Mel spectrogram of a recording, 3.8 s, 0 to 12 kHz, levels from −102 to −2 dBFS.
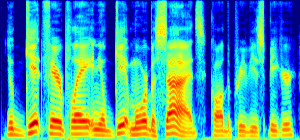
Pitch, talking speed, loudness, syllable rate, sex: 135 Hz, 210 wpm, -18 LUFS, 5.2 syllables/s, male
